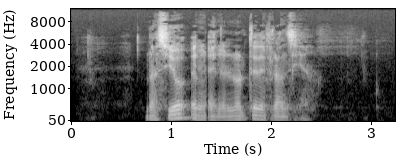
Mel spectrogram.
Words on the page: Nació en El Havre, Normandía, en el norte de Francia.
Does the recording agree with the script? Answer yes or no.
no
